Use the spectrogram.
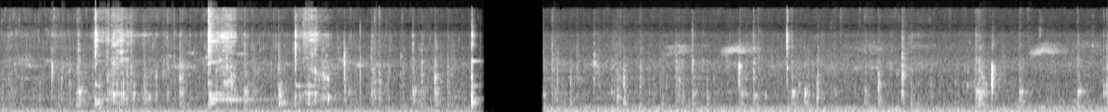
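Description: A lid comes off a cooking pot of spiny gourd curry and the pot is lifted off the stove, giving close metallic clatters and scrapes over a steady hiss, with one brief silent gap.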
